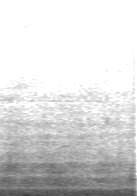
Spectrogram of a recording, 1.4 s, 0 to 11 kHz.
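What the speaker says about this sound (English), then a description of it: "Another plane. That one is an ERJ 145 going to Knoxville." An ERJ 145 regional jet passes at Charlotte airport with a steady, broad engine roar that holds near and loud throughout, with no voices over it.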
